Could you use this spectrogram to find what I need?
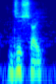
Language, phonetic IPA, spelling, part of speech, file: Polish, [ˈd͡ʑiɕäj], dzisiaj, adverb, Pl-dzisiaj.ogg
